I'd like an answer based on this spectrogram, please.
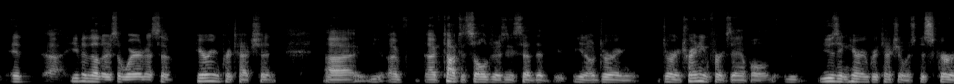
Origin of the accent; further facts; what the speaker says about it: Kansas City, Missouri, United States; My hometown stadium, Arrowhead Stadium in Kansas City, is one of the very worst.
